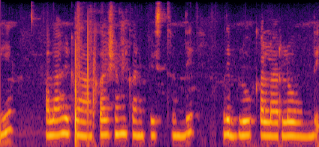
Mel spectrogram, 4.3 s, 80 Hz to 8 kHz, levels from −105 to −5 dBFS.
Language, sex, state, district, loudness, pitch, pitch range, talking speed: Telugu, female, Andhra Pradesh, Sri Satya Sai, -26 LUFS, 250 Hz, 240-265 Hz, 125 wpm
